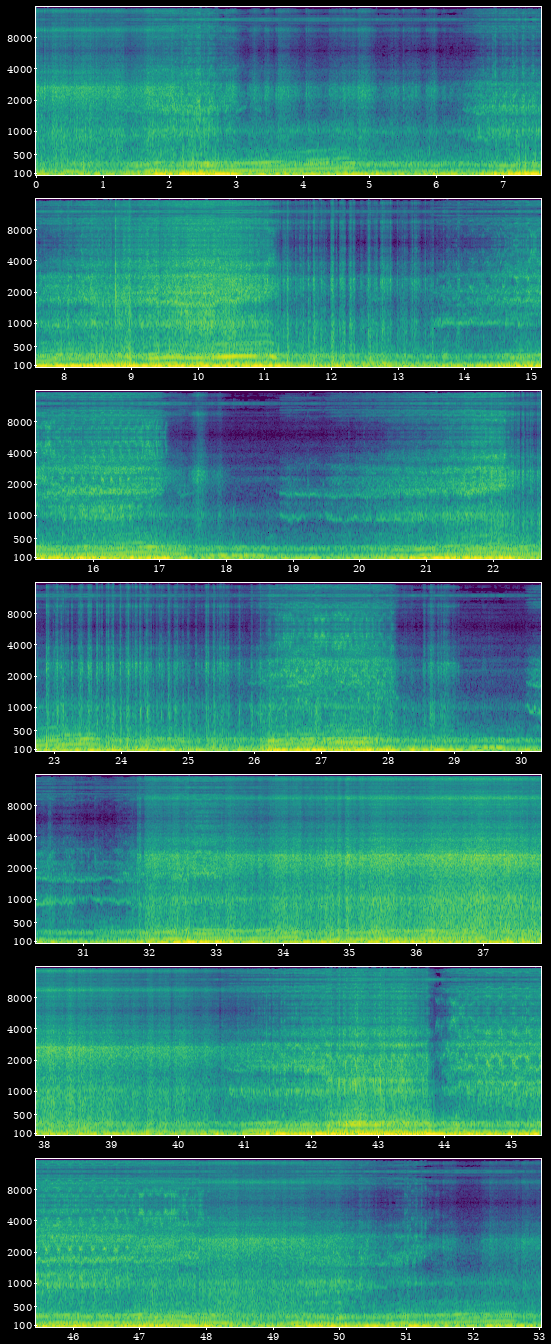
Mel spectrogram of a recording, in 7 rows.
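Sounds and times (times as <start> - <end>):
car engine revving: 0.0 - 18.7, 19.9 - 29.1, 31.7 - 53.0
tyres squealing: 40.7 - 48.3.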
